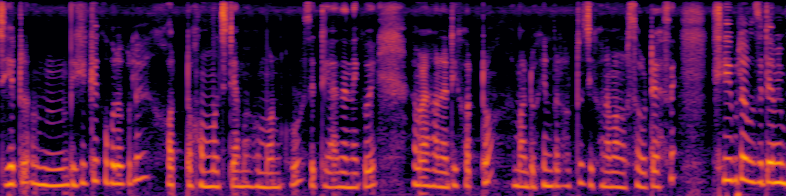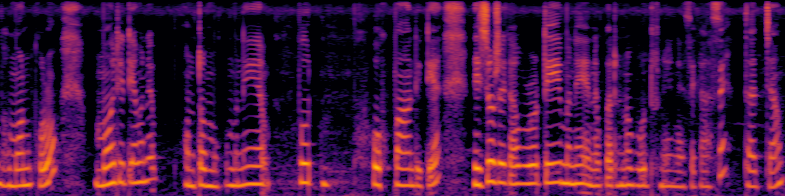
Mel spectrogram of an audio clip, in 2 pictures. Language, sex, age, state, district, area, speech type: Assamese, female, 18-30, Assam, Majuli, urban, spontaneous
